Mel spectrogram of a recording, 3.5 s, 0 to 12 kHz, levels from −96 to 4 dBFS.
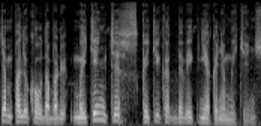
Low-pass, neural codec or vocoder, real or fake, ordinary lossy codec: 10.8 kHz; none; real; Opus, 64 kbps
